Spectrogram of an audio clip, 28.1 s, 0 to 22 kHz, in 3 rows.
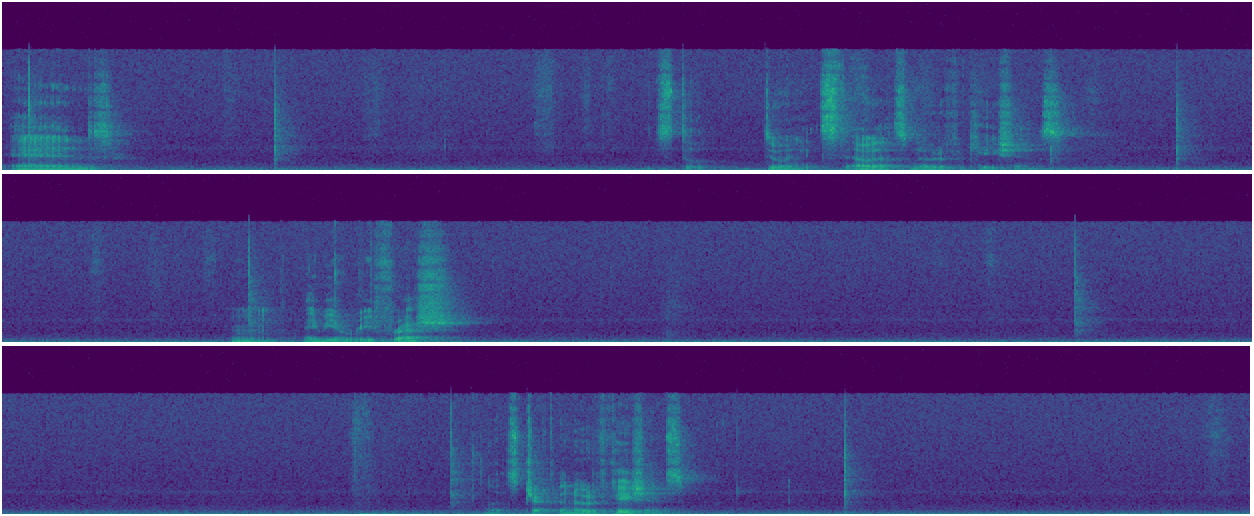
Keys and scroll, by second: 11.9 super+r.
